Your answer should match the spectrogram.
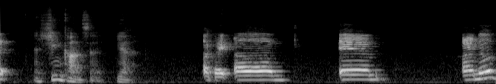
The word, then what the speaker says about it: Shinkansen: Shinkansen, yeah.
